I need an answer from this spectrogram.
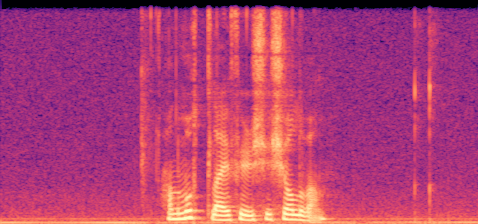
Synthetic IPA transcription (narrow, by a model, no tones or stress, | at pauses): hɑnmʊt̪lɑɪfiɹʃʏʃɔlʋɑ̰n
